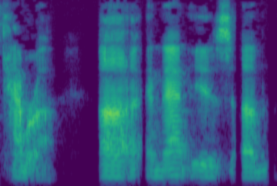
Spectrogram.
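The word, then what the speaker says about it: CAMARA: and that's got an acronym but it's it's pronounced camera uh and that is um driven um by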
